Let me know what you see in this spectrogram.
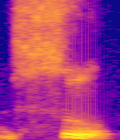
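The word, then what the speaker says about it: つ: অগ্রভাগ থেকে বলবো, হ্যাঁ, সু মানে হচ্ছে জিহ্বা একটু দাঁতের মধ্যে চেপে সু বলবো, হ্যাঁ, সু বলবো।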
